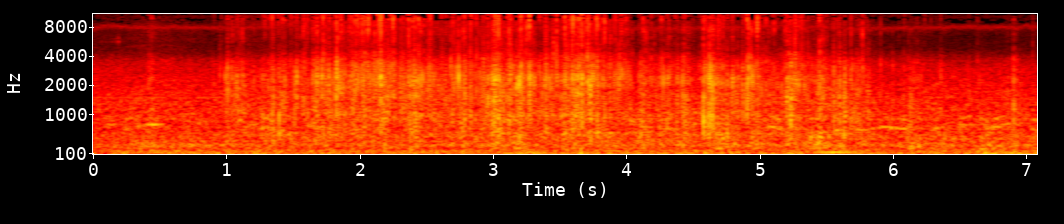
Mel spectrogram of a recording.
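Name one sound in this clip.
Plastic wrap crinkles as it is handled.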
